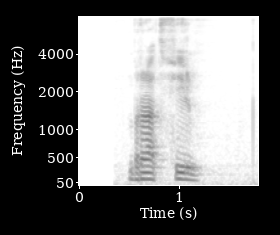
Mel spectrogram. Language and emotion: Russian, neutral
